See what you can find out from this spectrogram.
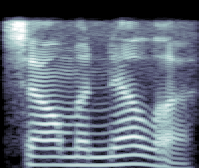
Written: salmonella

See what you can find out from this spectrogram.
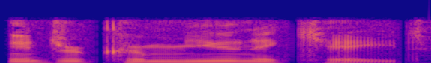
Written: intercommunicate

